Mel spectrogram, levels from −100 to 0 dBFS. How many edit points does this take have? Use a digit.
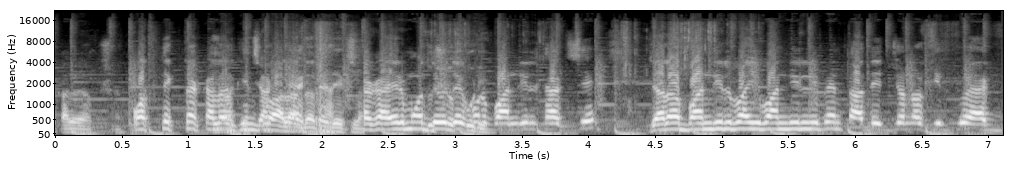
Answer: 1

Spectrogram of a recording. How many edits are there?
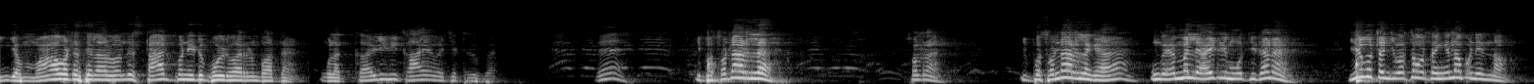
1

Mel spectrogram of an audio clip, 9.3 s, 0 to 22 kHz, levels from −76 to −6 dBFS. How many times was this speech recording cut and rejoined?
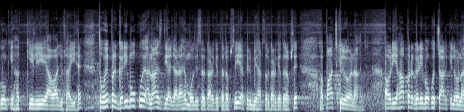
0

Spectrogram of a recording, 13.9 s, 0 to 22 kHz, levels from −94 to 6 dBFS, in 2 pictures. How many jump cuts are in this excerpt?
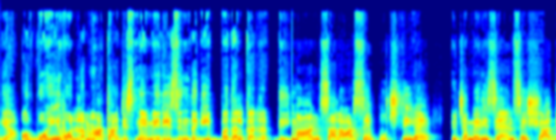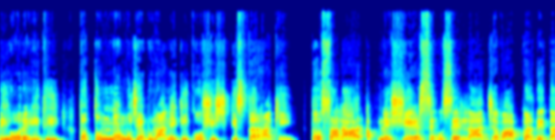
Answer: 1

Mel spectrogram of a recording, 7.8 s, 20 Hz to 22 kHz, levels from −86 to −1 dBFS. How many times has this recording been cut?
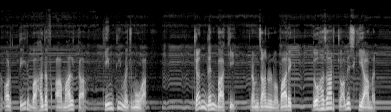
0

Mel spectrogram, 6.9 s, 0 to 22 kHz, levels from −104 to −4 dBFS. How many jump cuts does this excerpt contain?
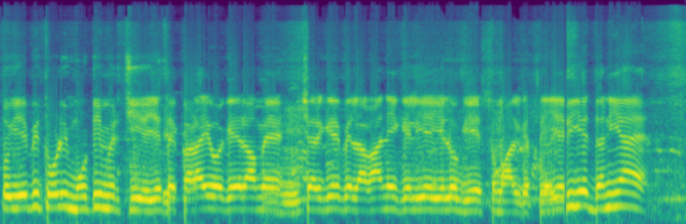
1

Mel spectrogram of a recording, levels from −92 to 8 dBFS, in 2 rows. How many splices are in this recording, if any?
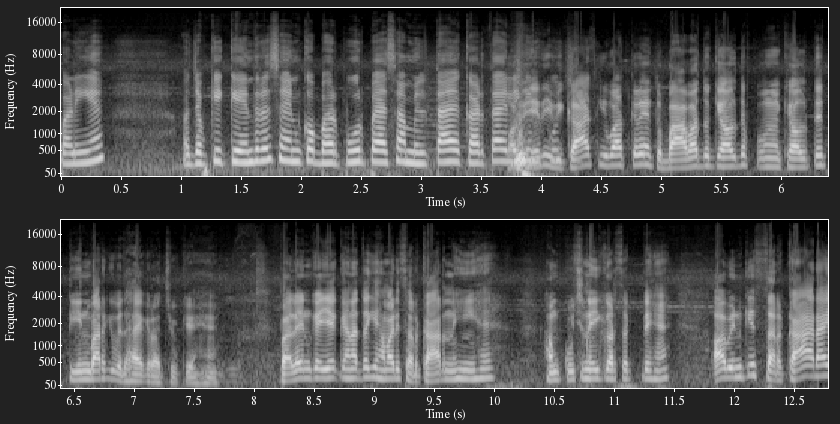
1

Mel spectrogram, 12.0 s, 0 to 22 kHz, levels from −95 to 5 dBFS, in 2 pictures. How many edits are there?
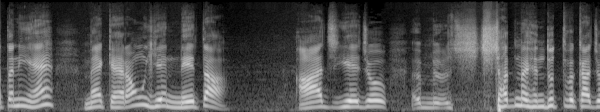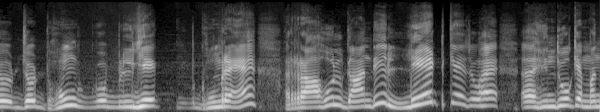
0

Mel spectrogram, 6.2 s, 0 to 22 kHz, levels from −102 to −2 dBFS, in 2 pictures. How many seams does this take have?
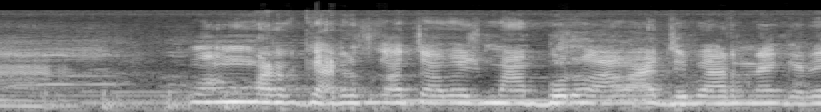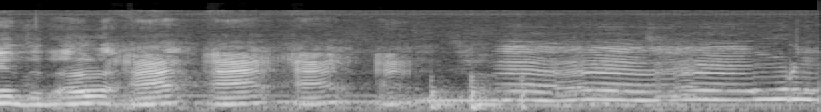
1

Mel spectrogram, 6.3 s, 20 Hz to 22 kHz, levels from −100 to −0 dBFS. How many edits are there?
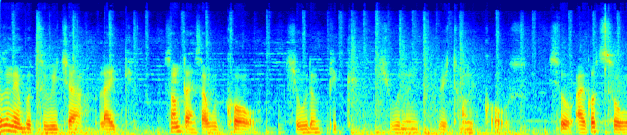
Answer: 1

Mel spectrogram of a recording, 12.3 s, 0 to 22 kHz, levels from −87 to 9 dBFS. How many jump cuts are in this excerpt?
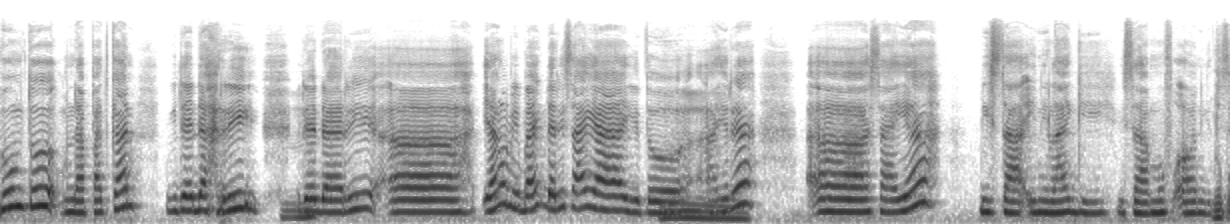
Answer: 0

